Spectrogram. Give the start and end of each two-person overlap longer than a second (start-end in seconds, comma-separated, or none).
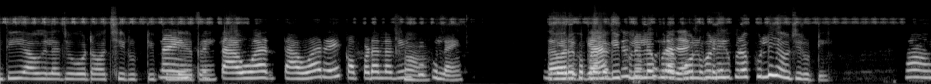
5.5-7.3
